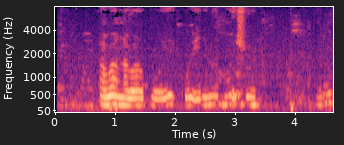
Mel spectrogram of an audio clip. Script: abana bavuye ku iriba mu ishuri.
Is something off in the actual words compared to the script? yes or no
no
